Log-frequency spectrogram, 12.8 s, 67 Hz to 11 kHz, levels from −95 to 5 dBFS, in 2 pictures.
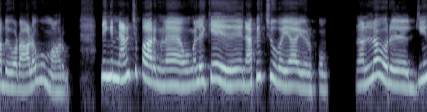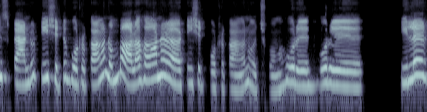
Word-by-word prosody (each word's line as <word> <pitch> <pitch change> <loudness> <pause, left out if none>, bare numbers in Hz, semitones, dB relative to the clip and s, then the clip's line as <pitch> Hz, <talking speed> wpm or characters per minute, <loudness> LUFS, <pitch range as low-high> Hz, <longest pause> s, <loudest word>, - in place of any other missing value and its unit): அதோட 205 -4 -3
அளவும் 255 +1 -5
மாறும். 175 0 -9 0.5
நீங்க 340 0 +5
நெனச்சு 370 +6 +5
பாருங்களேன், 235 -4 +4
உங்களுக்கே 265 +6 +1 0.5
நகைச்சுவையா 255 -6 +1
இருக்கும். 195 -1 -11 0.5
நல்ல 260 +9 -1 0.2
ஒரு 255 -3 0 0.4
ஜீன்ஸ் 325 +3 -1
பேண்ட்டும், 240 +9 +2
டீ 315 - +1
ஷர்டும் 290 +2 -6
போட்ருக்காங்க, 240 +5 -3
ரொம்ப 315 +7 -3
அழகான 285 +7 +1 0.4
டீ 255 - -8
ஷர்ட் 240 -1 -10
போட்ருக்காங்கன்னு 200 +2 -9
வச்சுக்கோங்க. 180 +1 -14 0.2
ஒரு 230 -3 -1 0.3
ஒரு 250 -2 -1 1.1
இலர் 350 +3 +3
245 Hz, 115 wpm, -23 LUFS, 225-300 Hz, 1.1 s, நீங்க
